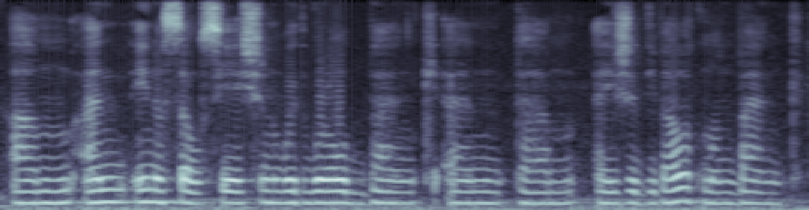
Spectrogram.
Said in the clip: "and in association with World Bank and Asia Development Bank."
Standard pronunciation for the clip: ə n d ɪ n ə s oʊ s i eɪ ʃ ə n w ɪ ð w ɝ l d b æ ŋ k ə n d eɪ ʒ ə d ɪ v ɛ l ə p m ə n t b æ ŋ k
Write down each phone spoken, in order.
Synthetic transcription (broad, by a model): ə n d ɪ n ə s oʊ s i eɪ ʃ ə n w ɪ ð w ɝ l d b æ ŋ k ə n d eɪ ʒ ə d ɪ v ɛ l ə p m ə n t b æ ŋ k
